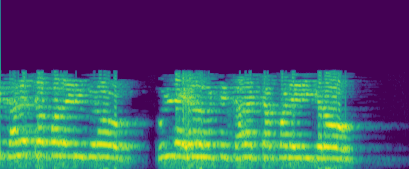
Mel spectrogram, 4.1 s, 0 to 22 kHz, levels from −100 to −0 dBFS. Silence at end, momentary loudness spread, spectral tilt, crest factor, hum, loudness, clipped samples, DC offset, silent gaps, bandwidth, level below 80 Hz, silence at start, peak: 0.55 s; 7 LU; -8 dB/octave; 8 dB; none; -8 LUFS; 4%; under 0.1%; none; 4 kHz; -42 dBFS; 0 s; 0 dBFS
